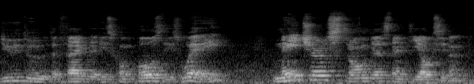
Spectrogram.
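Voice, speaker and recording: With an Italian accent, a man speaks at a moderate pace and fairly high pitch, his voice making very wide pitch swings amid audible room echo. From Italy. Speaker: company representative presenter. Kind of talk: conference presentation. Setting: conference room seminar.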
